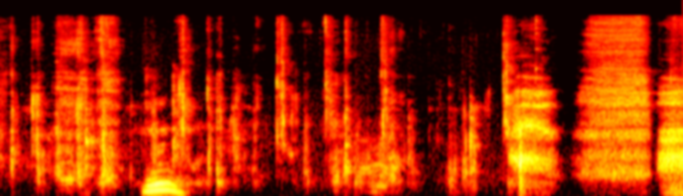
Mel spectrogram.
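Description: Close-miked chewing of spicy stew and peppers, with many small wet mouth clicks and a short hum about a second and a half in. Near the end come two louder noisy sounds of sipping the broth.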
